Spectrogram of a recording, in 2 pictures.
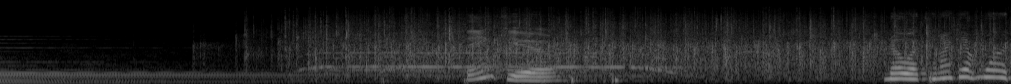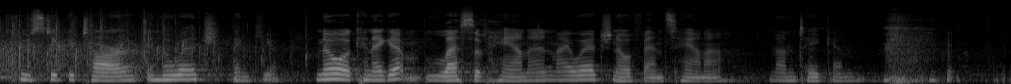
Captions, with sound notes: (audience applauding) - Thank you. - Noah, can I get more acoustic guitar on the wedge. Thank you. - Noah, can I get less of Hana in my wedge, no offense Hana. - None taken.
